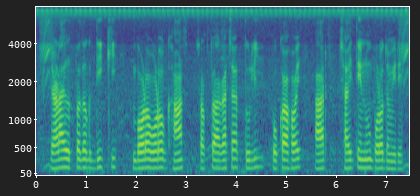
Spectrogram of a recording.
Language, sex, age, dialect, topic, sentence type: Bengali, male, 18-24, Western, agriculture, statement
